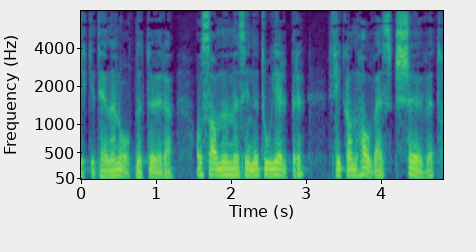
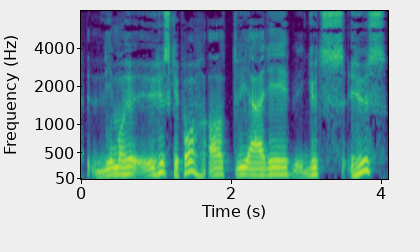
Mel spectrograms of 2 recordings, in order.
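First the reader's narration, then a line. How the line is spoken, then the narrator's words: Stammering. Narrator (Norwegian): stammet han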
